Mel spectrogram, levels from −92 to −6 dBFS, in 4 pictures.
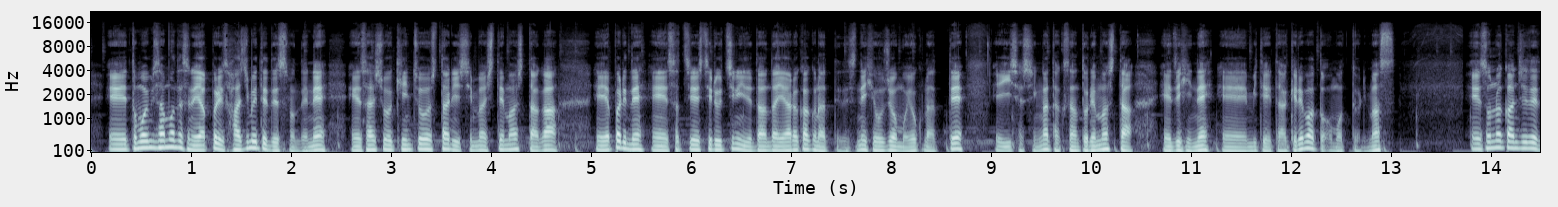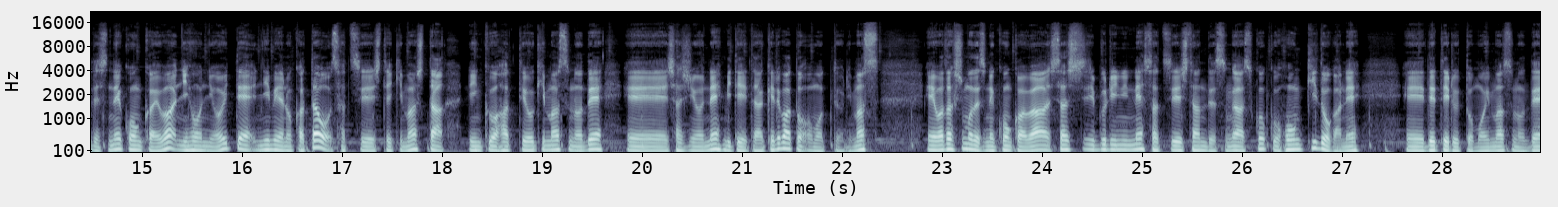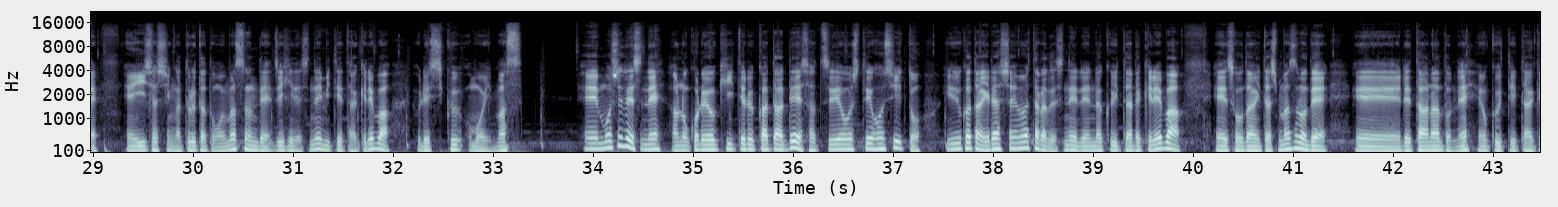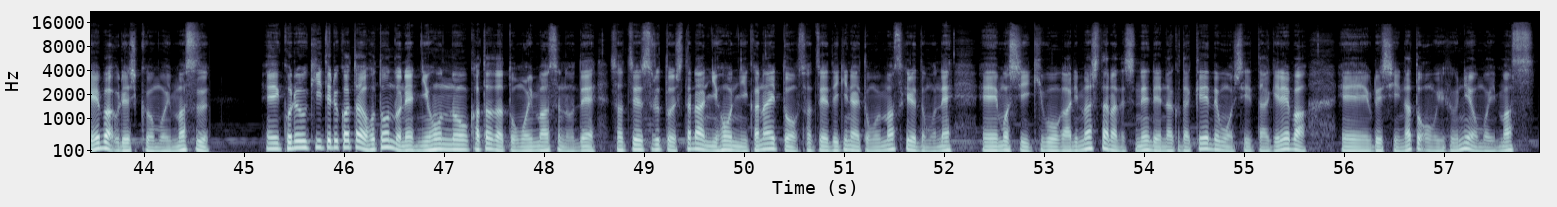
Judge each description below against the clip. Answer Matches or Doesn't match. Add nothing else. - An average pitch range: Matches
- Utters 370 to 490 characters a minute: Matches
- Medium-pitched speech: Doesn't match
